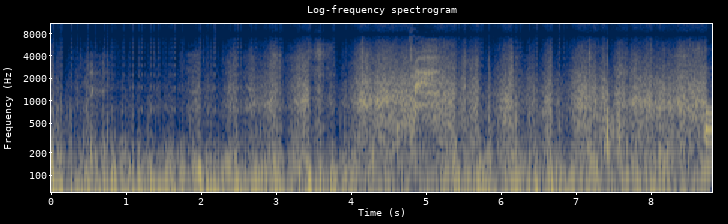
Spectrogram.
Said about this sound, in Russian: Ветер сильный, зараза.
